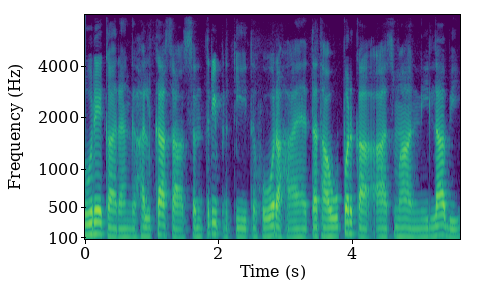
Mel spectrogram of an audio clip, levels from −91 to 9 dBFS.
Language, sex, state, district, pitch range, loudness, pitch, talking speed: Hindi, male, Chhattisgarh, Sukma, 110-130 Hz, -18 LUFS, 115 Hz, 170 wpm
